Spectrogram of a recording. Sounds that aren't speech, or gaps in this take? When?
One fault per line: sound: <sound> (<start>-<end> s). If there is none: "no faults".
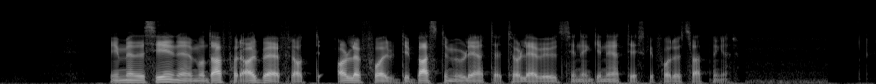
no faults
